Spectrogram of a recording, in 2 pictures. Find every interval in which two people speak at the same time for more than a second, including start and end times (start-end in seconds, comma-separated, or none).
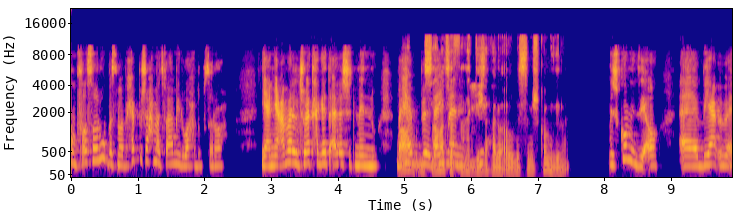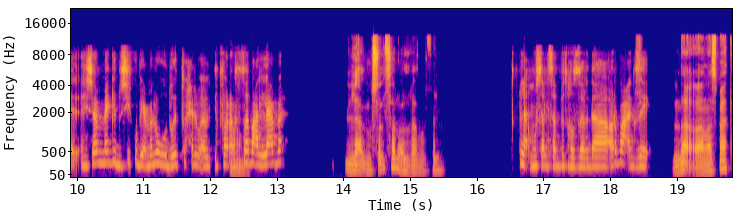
4.9-6.4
